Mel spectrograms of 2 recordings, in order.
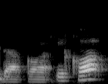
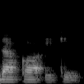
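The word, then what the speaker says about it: دقائق: Khamsi daqaiqa bukan daqaiki.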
